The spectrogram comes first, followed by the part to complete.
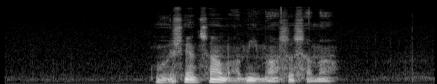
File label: wifi password mandarin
